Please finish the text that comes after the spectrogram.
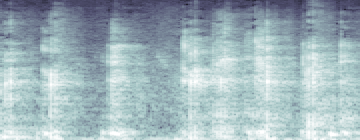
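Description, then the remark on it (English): A pig oinks in a quick series of five or six short, rough grunts, fairly loud, with no talking over them. “That sounds like a pig in the studio.”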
